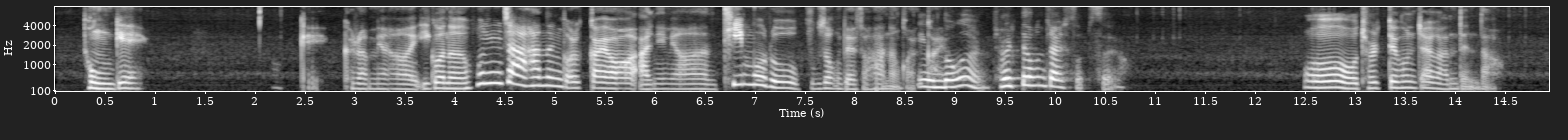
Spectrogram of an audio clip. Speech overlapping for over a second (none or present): none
